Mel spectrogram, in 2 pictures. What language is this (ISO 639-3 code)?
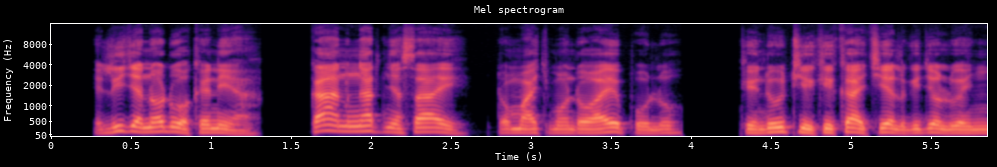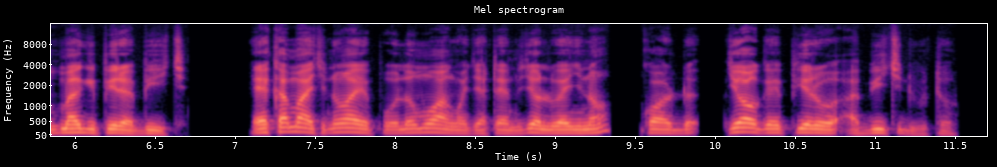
luo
